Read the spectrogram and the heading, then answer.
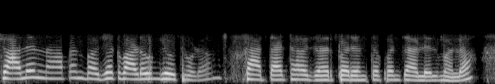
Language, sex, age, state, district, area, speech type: Marathi, female, 18-30, Maharashtra, Nagpur, urban, conversation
